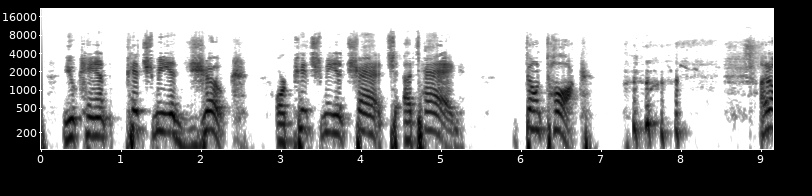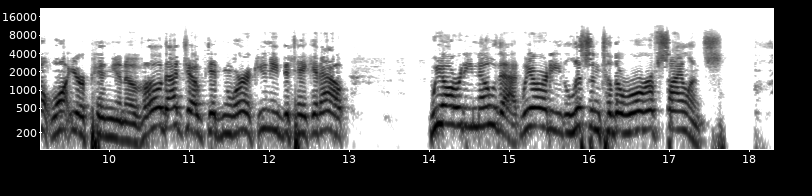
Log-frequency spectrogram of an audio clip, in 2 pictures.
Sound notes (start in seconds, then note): 7.3 laughs; 18.0 chuckles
